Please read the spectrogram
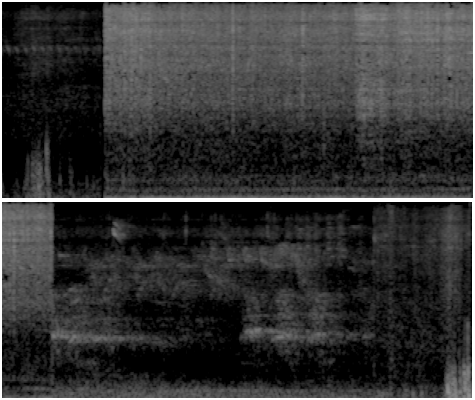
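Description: Marinated goose sizzling on a grill grate over hot charcoal: a steady sizzling hiss for about four seconds, which then drops off abruptly to a quieter outdoor background with a few faint calls. A couple of loud knocks come right at the end.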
